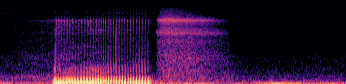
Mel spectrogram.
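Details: French Bulldog snoring while dreaming: one loud, low, rattling inhaled snore lasting about a second, followed by a soft hissing exhale, then quiet room noise.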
